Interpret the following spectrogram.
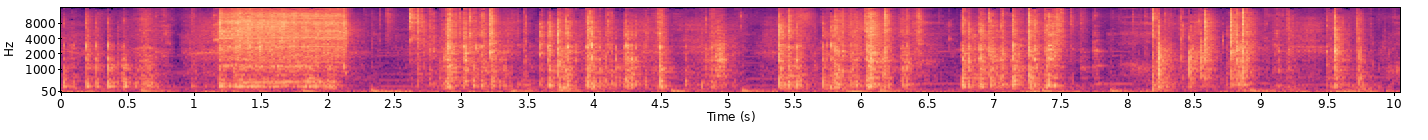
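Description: Cordless drill running for about a second, backing a screw out of a microwave oven's sheet-metal housing, then metal clattering and knocking as the casing is handled and turned over. Background music plays throughout.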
